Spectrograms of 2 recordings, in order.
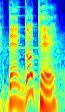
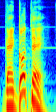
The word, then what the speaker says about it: Dangote: Dangote. Dangote. What is it? Dangote. Dangote. Did I say it right? – Uh-huh. – Dangote. – Right.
